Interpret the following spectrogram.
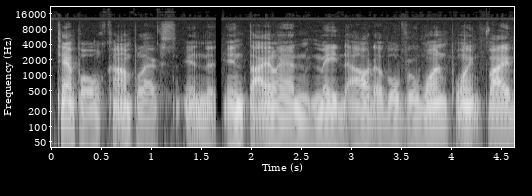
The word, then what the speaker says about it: Thailand: round trip ticket to Thailand how do you pronounce it Thailand there there's an AG in there and I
